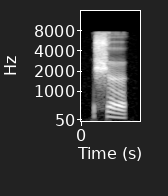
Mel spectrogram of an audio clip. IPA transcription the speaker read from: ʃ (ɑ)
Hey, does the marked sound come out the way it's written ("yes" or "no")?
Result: no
